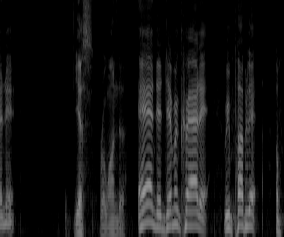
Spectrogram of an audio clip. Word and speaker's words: Rwanda: Yes, Rwanda.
